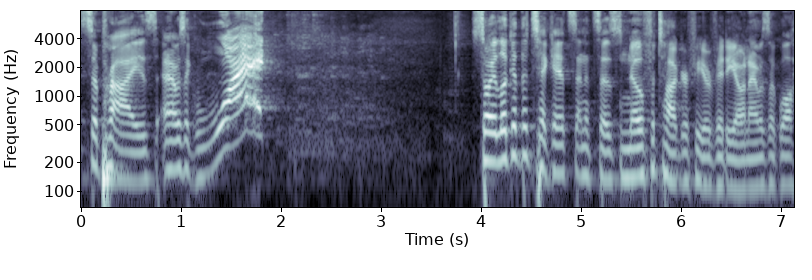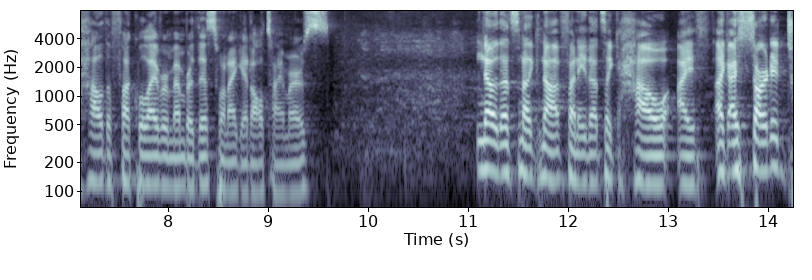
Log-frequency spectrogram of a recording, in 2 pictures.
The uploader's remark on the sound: Live from the Punch Line in Philly. Gets wild with the audience.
